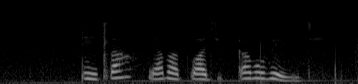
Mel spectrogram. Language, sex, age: Tswana, female, 21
